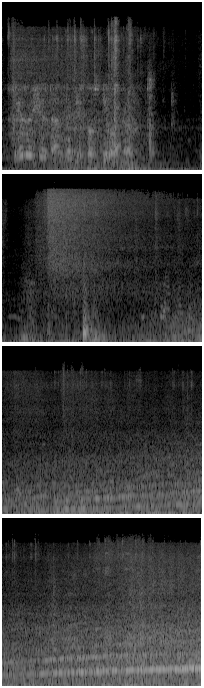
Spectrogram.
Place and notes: Петроградский р-н, Санкт-Петербург, Россия - METRO SAINT PETERSBURG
